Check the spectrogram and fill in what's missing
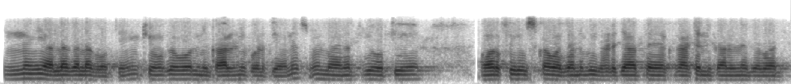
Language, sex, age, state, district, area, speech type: Urdu, male, 30-45, Delhi, Central Delhi, urban, conversation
